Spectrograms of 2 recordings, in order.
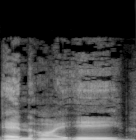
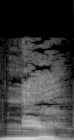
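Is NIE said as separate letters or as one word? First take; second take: letters; one word. First: It is spelled out letter by letter. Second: It is pronounced as a single word. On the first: "We in English, I suppose, would say NIE" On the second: "they've turned it into a word. ... they just say NIE"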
